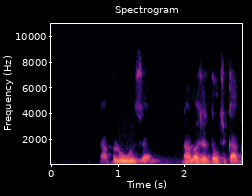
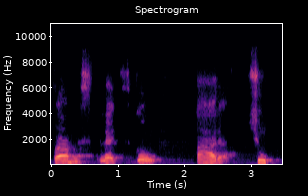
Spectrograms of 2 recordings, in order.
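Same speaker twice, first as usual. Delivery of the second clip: slow, each word set apart; word-by-word teaching; slower than usual. Shown as a demonstration. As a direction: give each word and its translation slowly. Teacher matches words with translations. (tradução pausada, palavra por palavra)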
